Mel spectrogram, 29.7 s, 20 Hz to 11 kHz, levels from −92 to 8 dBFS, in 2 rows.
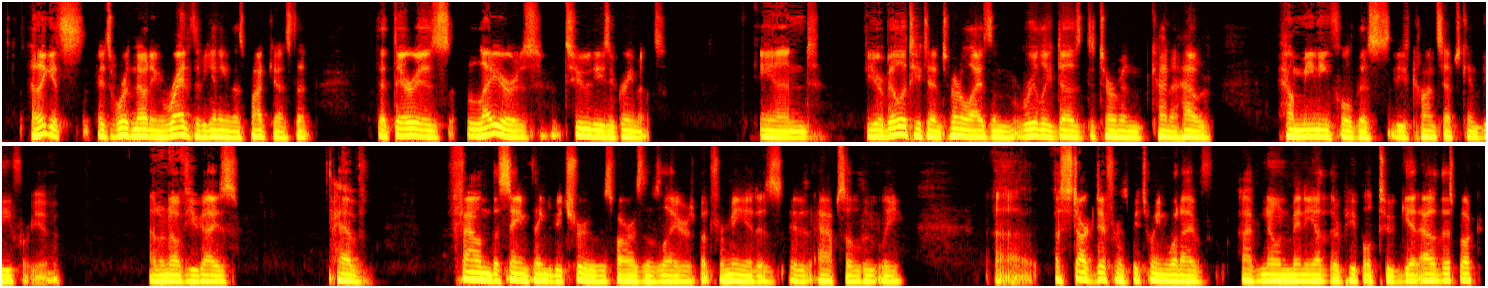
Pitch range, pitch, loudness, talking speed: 100-115 Hz, 105 Hz, -17 LUFS, 175 wpm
